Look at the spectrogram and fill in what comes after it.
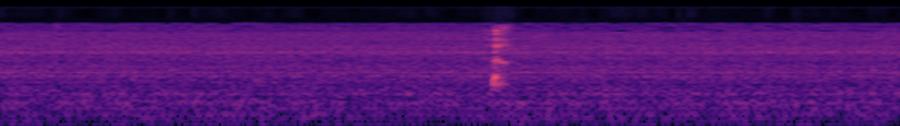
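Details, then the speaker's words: Single sharp, brief hiccup over steady low vehicle rumble; hiccups described as bad and persistent, seeming to briefly stop the breathing. "hicups are funny dude they are so bad like I've never seen anybody that when they HIC up it looks like they stop breathing for a moment like it's hard for them to HIC up"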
